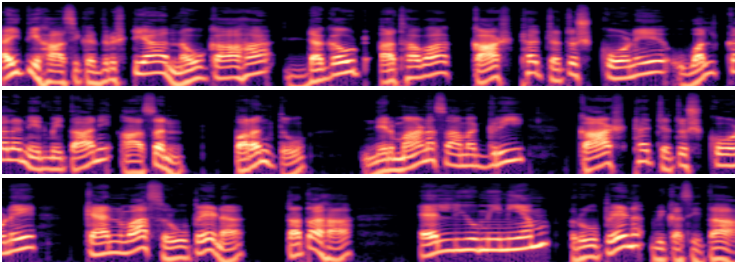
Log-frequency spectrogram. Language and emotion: Sanskrit, neutral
